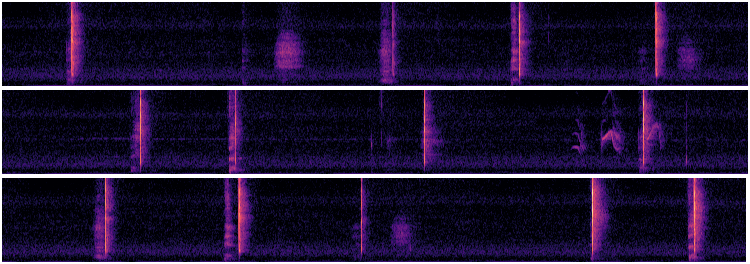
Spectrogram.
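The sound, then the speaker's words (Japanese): Nail clippers snipping nails: over a dozen crisp, sharp clicks, spaced a second or two apart in fairly regular rhythm against a quiet background. “爪を切るパチンパチンっていう音”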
